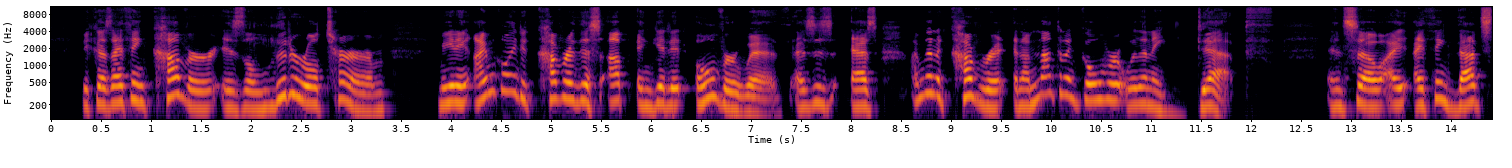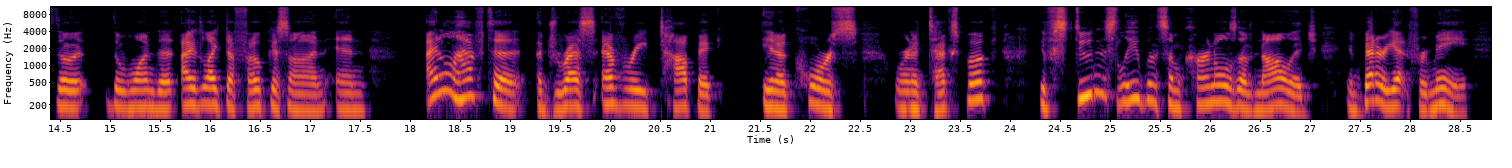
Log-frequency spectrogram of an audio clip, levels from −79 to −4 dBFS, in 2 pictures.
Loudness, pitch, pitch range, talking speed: -27 LUFS, 195 Hz, 175-235 Hz, 170 wpm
